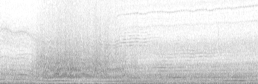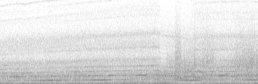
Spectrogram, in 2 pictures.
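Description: Tyres squeal and skid as a race car takes a bend.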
